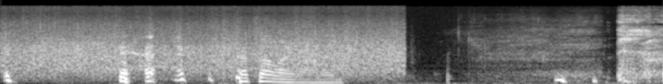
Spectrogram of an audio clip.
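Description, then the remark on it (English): An applause sound effect triggered by hitting an applause button: a burst of dense, crackling applause with voices and a cough mixed in, dropping away abruptly after about three seconds, then a short second swell of clapping at the end. “hit the applause button.”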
